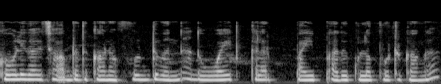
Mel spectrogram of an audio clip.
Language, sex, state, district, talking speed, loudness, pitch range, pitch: Tamil, female, Tamil Nadu, Kanyakumari, 135 wpm, -16 LUFS, 205-225 Hz, 210 Hz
